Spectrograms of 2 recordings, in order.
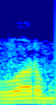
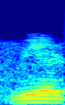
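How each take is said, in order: First: The vowel sounds like the one in 'fur'. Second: The vowel sounds like the one in 'wear'. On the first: The speaker calls it right. "वेयर को हम लोग वर बोलते हैं शुद्ध अगर pronunciation करें तो" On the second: The speaker calls it wrong. "यहाँ पे कहा होगा वेयर नॉट"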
